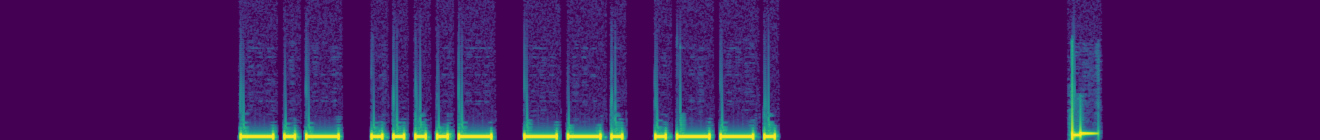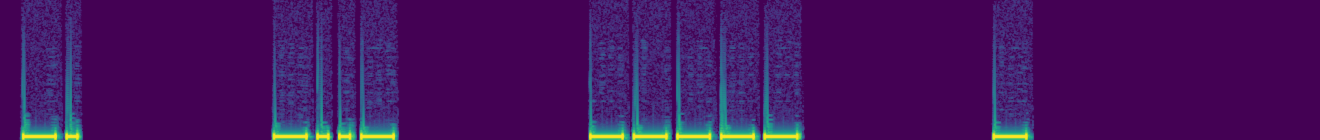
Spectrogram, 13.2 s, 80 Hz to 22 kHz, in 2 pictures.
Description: Morse code, heard as a keyed tone, about 22 wpm, spaced as for 11 wpm, 700 Hz. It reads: K4GP NX0T
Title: USA Call Signs - 4 Characters - 6x Character Spacing - 22wpm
